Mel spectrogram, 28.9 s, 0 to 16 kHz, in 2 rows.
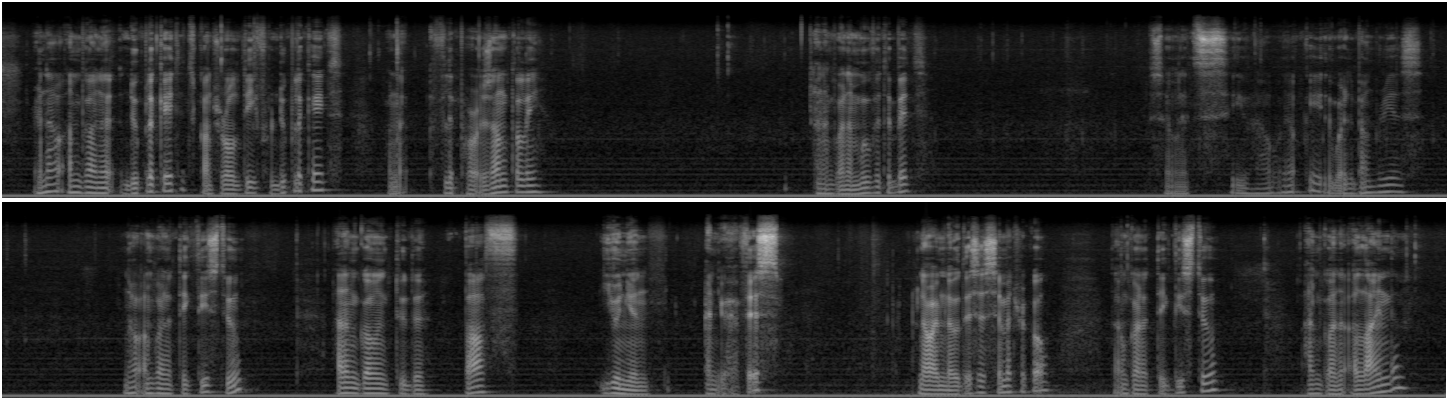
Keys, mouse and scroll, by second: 2.3 ctrl+d, 4.0 h, 5.2 Right, 7.2 click, 7.5 Right, 11.1 Left, 12.6 Right, 16.5 shift+click, 19.3 click, 20.5 click, 25.7 shift+click, 28.6 click.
